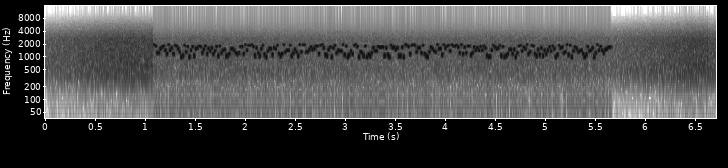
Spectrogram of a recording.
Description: Multi-tone FSK (Olivia or MFSK type), about 1000 Hz wide, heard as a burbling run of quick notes, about 62.5 baud, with radio static.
